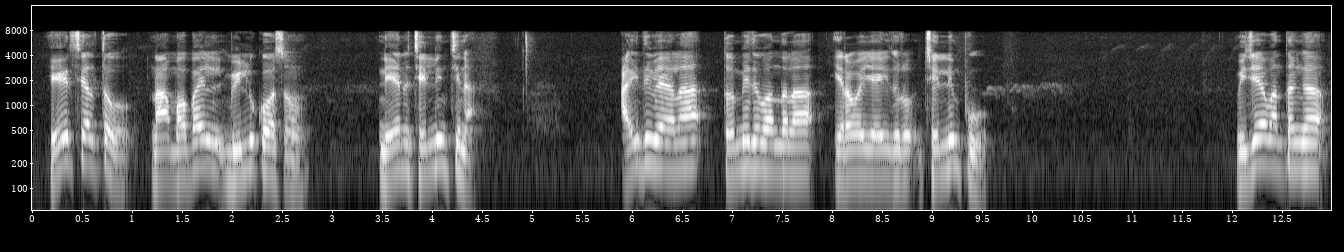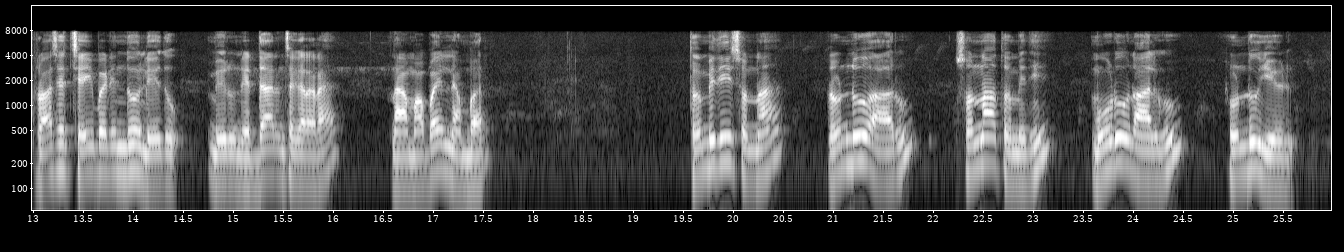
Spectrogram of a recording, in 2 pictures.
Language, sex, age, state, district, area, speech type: Telugu, male, 60+, Andhra Pradesh, Krishna, rural, read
